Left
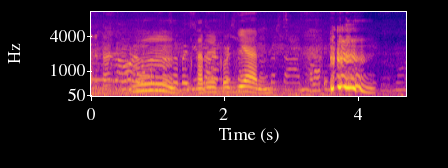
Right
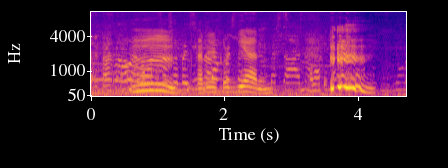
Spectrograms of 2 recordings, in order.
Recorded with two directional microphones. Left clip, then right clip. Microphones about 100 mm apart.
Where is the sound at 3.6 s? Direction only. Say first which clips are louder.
Left 1 dB; 40° right (ahead or behind).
